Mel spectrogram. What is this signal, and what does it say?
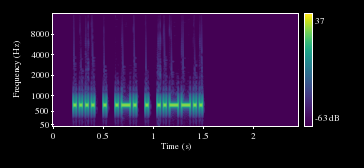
Morse code, heard as a keyed tone, about 37 wpm, 700 Hz. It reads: HERE?
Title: 2x Word-Spacing - Sentences from Top 400 Words - 40wpm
